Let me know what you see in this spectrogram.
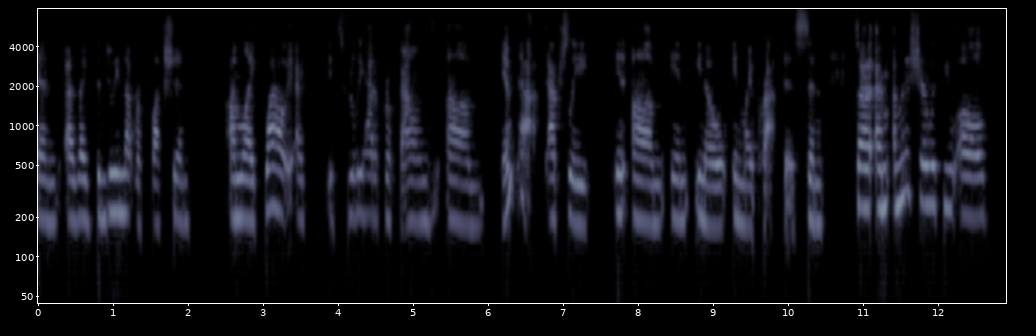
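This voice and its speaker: Recorded dry and close with no echo, a woman with an American accent talks at a moderate pace and medium pitch, with ordinary pitch variation. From rural US, Mexican American family. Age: 30s. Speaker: city planner. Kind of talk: panel discussion. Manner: halting, many fillers.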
